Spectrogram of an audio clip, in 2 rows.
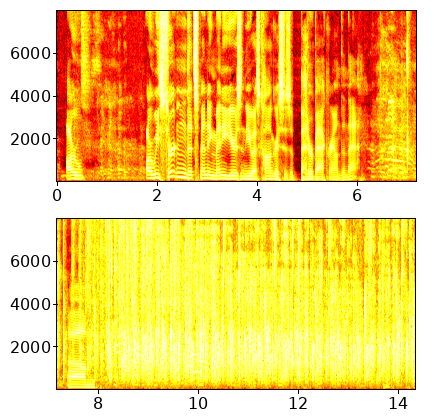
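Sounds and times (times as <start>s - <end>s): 
speech: 0.1s - 6.6s, 7.4s - 8.1s
laughter: 0.6s - 1.8s, 6.2s - 12.1s
mild audience applause: 6.5s - 14.3s.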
